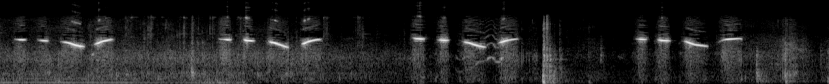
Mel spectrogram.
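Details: A White-browed Scrub Robin on a South African game reserve at about 6:30 AM on 15 June 2016 sings a clear whistled phrase of two level notes, a falling slur and a rising slur, about every two seconds. A low hum and a click are heard.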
